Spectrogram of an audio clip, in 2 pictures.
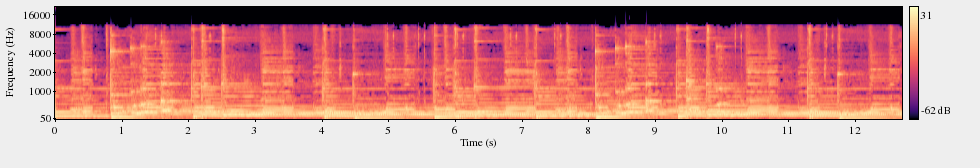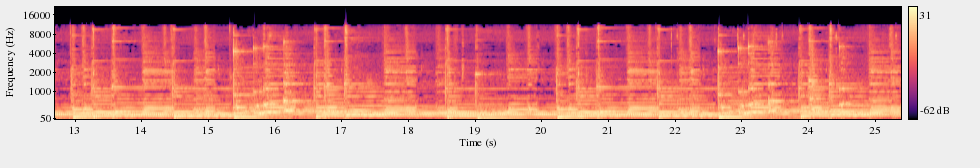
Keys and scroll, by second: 10.0 Delete.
